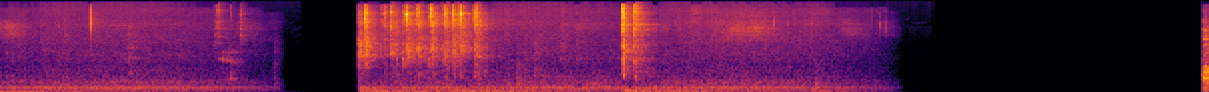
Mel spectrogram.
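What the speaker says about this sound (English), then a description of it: "Or you can just type in the word dagger in the search field." Quick, light clicking of typing on a computer keyboard while searching for a dagger in a tabletop game tool, in two short bursts separated by brief silences, close and fairly quiet.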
